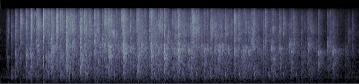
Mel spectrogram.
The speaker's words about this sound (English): So let's have a round of applause for our students, which are here or not here.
